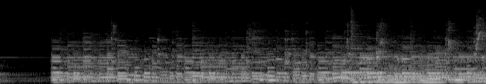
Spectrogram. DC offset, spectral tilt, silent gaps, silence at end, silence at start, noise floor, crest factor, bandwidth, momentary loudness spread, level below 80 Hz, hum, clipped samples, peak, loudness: under 0.1%; -8 dB/octave; none; 0 s; 0 s; -52 dBFS; 14 dB; 13.5 kHz; 7 LU; -66 dBFS; none; under 0.1%; -12 dBFS; -27 LUFS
